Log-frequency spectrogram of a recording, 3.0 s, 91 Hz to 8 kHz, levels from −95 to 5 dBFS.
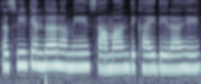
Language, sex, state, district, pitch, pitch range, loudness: Hindi, female, Madhya Pradesh, Bhopal, 225 Hz, 215-240 Hz, -14 LUFS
